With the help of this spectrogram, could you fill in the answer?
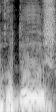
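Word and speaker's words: حدوث: And what is in the physical world, we call the world of hudus in Arabic. Qidam, hudus. If you want English spelling, spell it like Qidm, qidam. And hudus like Hudoos, hudus.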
